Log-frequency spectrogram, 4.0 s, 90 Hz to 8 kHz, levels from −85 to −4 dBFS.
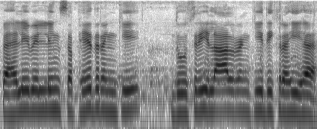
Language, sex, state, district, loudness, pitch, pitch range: Hindi, male, Madhya Pradesh, Katni, -18 LUFS, 170 Hz, 160-175 Hz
